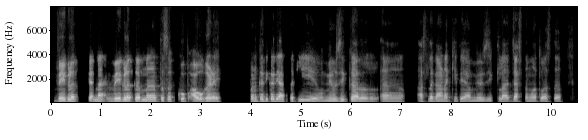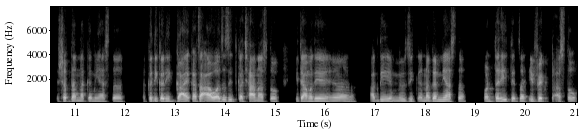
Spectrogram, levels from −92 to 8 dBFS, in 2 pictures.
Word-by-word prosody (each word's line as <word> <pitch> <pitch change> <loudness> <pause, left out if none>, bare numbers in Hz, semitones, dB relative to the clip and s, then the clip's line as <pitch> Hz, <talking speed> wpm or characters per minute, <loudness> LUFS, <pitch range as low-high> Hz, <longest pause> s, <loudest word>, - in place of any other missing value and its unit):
वेगळं 150 +5 +7 0.3
त्यांना 150 +3 +3 0.2
वेगळं 145 +4 +7
करणं 160 0 +5
तसं 155 +3 0
खूप 190 0 -1
अवघड 125 +4 +5
आहे. - - +3 0.6
पण 170 0 -1
कधी-कधी 180 +1 +3
असतं 155 -2 +3
की 145 -3 0
म्युझिकल 140 +5 +1 0.4
अ, 110 - -3 0.7
असलं 130 +2 -3
गाणं 125 0 -1
की 130 - -13
त्या 125 -1 0
म्युझिकला 120 +1 -4
जास्त 115 0 -2
महत्त्व 115 -1 -3
असतं. 110 +1 -5 0.5
शब्दांना 115 -1 -2
कमी 110 0 -5
असतं. 110 0 -5 0.5
कधी-कधी 130 +3 0 0.2
गायकाचा 120 +5 +3
आवाजच 135 +6 +5
इतका 145 -1 -2
छान 115 +2 +3
असतो 120 +2 -3
की 130 - -22
त्यामध्ये 135 +2 +2 0.3
अ, 115 -1 -2 0.5
अगदी 135 +3 -3
म्युझिक 120 +3 -8
नगण्य 140 +6 0
असतं. 140 +1 -4 0.4
पण 130 0 -2
तरीही 140 +2 +2
त्याचा 140 0 0 0.2
इफेक्ट 140 +2 0
असतो. 120 -1 -7
130 Hz, 125 wpm, -22 LUFS, 120-145 Hz, 0.7 s, वेगळं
